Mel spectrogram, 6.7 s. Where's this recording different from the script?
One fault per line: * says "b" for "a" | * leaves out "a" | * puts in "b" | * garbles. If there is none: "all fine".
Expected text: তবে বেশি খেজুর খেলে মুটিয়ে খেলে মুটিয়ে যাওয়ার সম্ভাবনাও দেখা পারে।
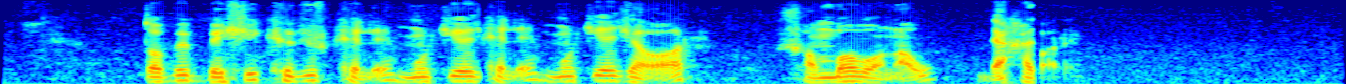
all fine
